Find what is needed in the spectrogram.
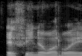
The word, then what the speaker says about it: Ife Nwadiwe: I think you did a good job there. That sounded right. Ife Nwadiwe, yeah.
